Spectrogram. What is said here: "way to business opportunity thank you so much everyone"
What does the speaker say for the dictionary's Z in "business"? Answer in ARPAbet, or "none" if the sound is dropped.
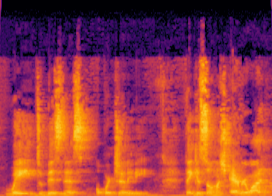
Z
